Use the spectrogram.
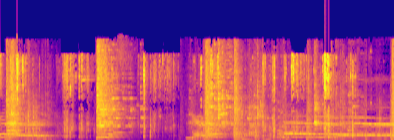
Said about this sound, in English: Crushed by an entire shelf of household appliances.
